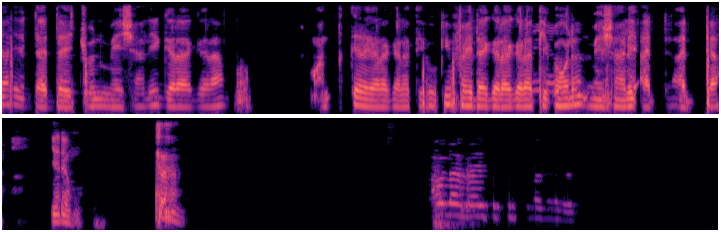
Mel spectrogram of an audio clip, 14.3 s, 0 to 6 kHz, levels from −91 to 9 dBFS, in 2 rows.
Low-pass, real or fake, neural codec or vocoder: 5.4 kHz; real; none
